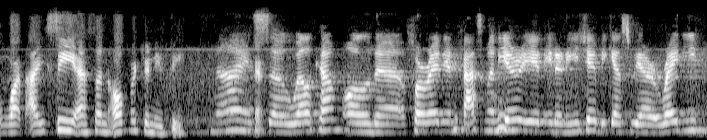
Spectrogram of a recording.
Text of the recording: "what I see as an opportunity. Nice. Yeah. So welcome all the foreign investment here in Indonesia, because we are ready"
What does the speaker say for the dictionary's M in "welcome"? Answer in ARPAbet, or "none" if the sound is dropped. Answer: M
